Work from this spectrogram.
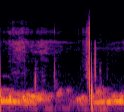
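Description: Madrasi pigeon giving a continuous low coo at close range, broken near the end by a brief sharp knock or rustle before the cooing resumes; nobody speaks.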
